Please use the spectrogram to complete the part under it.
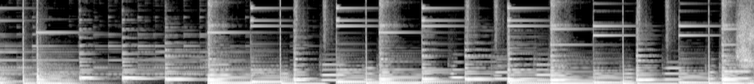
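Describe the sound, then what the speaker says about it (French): Bright, bell-like tones ring out in quick melodic runs, chiming steadily and clearly for several seconds with no voices. "J'utilise mes oreilles, oreilles, pour entendre les carillons."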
